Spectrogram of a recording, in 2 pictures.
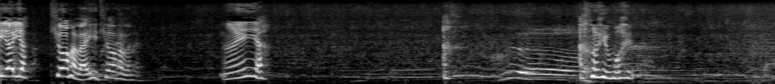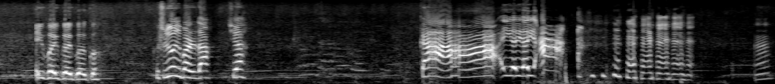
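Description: A young man exclaims playfully and laughs close by.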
